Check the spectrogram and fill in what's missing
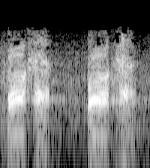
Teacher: فلا مد في قوله تعالى الا مدا واحدا حركة واحدة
